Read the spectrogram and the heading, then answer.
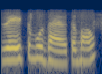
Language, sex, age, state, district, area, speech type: Sindhi, female, 18-30, Madhya Pradesh, Katni, rural, conversation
